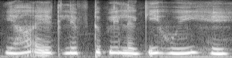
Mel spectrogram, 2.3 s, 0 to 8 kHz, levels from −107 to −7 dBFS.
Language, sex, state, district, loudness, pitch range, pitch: Hindi, female, Madhya Pradesh, Bhopal, -12 LUFS, 260-285 Hz, 270 Hz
